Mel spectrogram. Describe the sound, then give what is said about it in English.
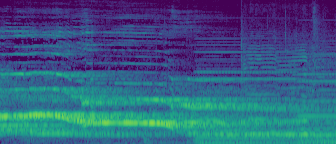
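Several wolves coming out of a forest howl together in long, sliding, overlapping cries that rise and fall, sustained and fairly loud throughout, with no talking. “And the wolves are coming out of the forest!”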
